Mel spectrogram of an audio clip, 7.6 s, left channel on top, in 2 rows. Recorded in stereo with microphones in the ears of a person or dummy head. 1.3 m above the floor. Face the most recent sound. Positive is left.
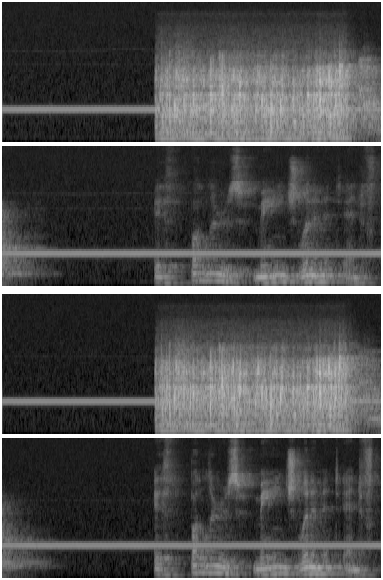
turn(degrees=-75)  # may be behind; listen again after turning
